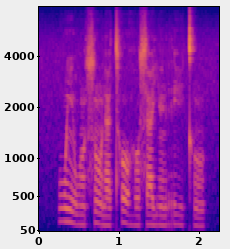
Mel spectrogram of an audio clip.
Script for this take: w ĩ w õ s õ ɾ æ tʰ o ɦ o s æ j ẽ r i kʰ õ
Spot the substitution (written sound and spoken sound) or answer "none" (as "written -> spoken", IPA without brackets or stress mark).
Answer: none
